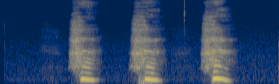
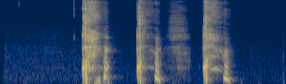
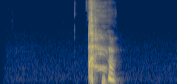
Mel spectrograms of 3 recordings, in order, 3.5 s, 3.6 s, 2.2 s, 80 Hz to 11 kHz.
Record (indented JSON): {
  "exhalation_length": "3.5 s",
  "exhalation_amplitude": 7710,
  "exhalation_signal_mean_std_ratio": 0.44,
  "three_cough_length": "3.6 s",
  "three_cough_amplitude": 21195,
  "three_cough_signal_mean_std_ratio": 0.32,
  "cough_length": "2.2 s",
  "cough_amplitude": 21254,
  "cough_signal_mean_std_ratio": 0.26,
  "survey_phase": "beta (2021-08-13 to 2022-03-07)",
  "age": "45-64",
  "gender": "Female",
  "wearing_mask": "No",
  "symptom_none": true,
  "smoker_status": "Never smoked",
  "respiratory_condition_asthma": false,
  "respiratory_condition_other": false,
  "recruitment_source": "REACT",
  "submission_delay": "1 day",
  "covid_test_result": "Negative",
  "covid_test_method": "RT-qPCR",
  "influenza_a_test_result": "Negative",
  "influenza_b_test_result": "Negative"
}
